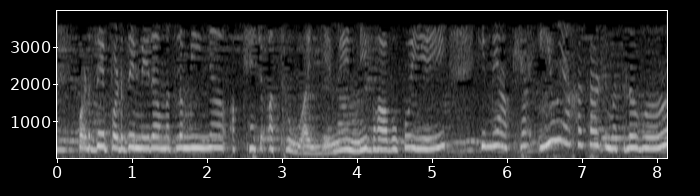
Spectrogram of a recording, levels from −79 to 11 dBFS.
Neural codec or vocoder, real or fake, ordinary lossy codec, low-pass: none; real; MP3, 16 kbps; 3.6 kHz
